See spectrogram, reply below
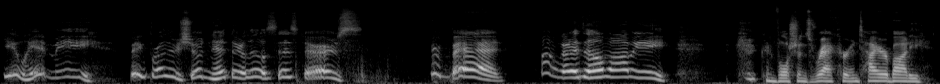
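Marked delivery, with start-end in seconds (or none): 0.0-6.7 put-on high, whiny child, slow; a hurt kid threatening to tell Mommy; high sulky child voice; tattling little sister. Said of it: "reliving memories of early childhood".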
